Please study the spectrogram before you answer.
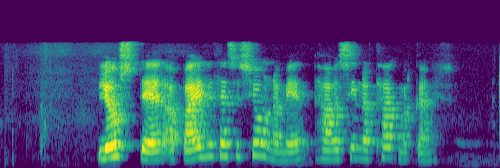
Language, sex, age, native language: Icelandic, female, 30-39, Icelandic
